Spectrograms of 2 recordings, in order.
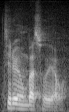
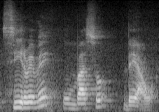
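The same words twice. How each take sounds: First: Said in the usual way. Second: "Sírveme un vaso de agua" said slowly and evenly, each word set apart; slow, careful dictation. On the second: Shown as a demonstration. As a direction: read it out slowly, like dictating to the class. (dictado lento y claro) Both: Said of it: "coloquemos ahí".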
